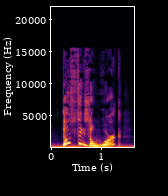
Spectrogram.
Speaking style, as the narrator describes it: Nike yelled

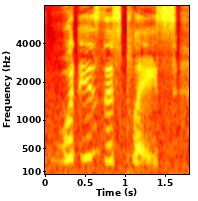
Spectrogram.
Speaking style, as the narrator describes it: Lainey cried

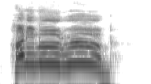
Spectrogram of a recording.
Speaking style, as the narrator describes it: A wag of a fan yelled from the bleachers

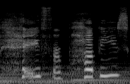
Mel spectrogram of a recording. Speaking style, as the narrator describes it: gasped Anita

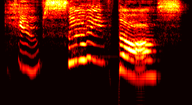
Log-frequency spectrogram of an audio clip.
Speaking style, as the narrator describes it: squealed the girl with delight

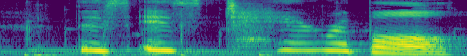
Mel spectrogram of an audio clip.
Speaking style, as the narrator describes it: cried Verdi

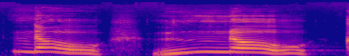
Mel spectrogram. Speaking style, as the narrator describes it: cried Bertuccio

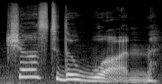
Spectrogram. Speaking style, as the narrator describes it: he chuckled

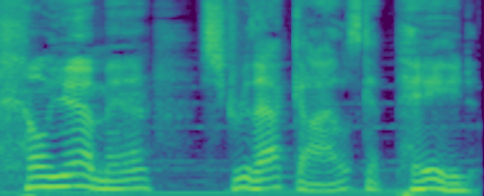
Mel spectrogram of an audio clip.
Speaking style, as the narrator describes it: drunkenly slurred

